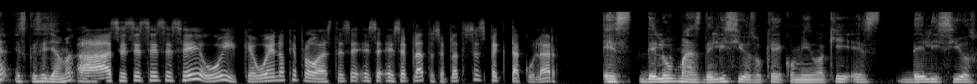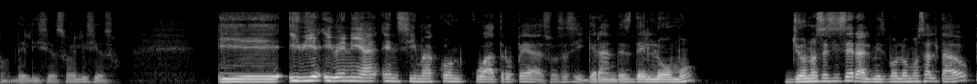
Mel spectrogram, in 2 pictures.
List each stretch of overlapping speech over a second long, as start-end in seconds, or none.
none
